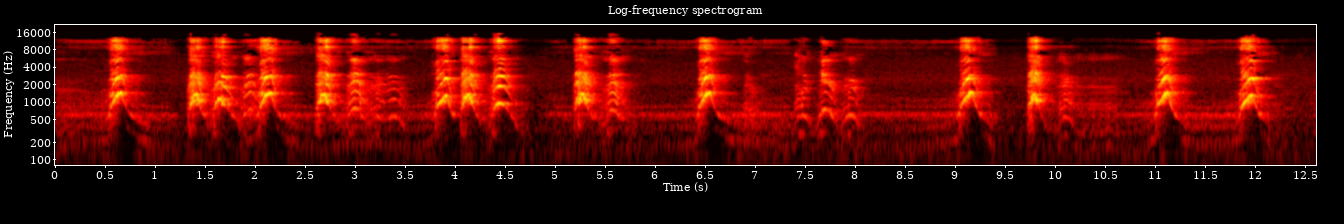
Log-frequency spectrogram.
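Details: Two Chihuahuas, Carmen and Tia, on alert and barking at a squirrel: a rapid run of sharp, high yaps, often in pairs or quick clusters, roughly a dozen across the stretch, with a faint steady hum beneath.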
